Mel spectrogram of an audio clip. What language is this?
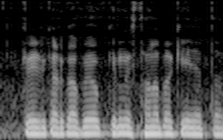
Hindi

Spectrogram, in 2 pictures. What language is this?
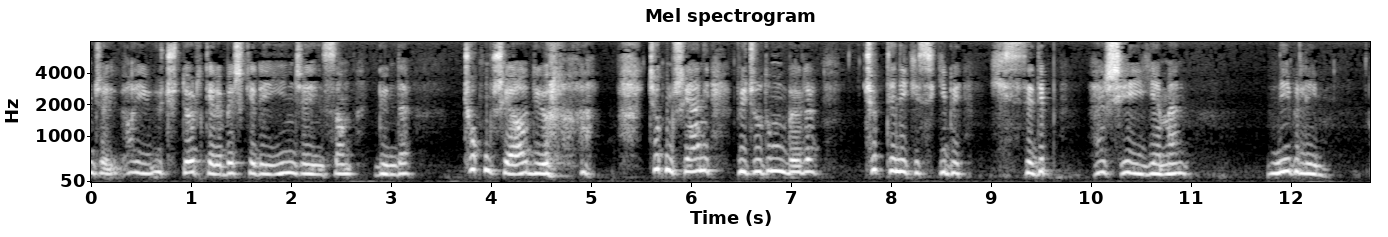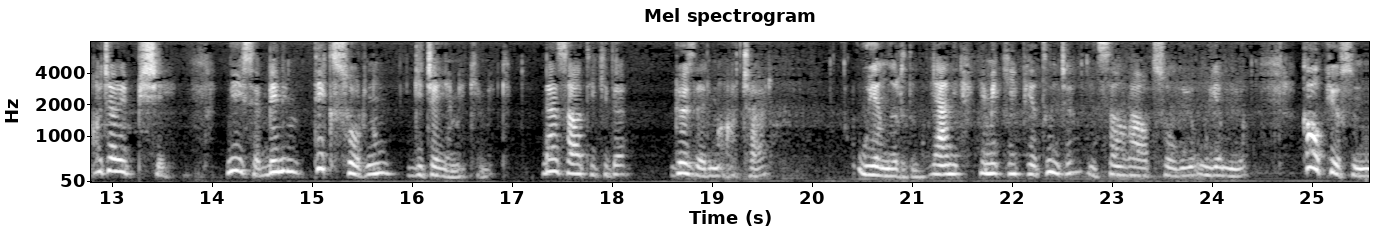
Turkish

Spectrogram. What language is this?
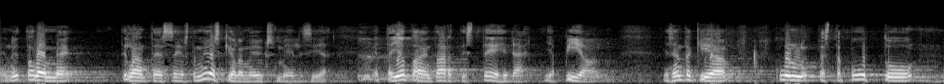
Finnish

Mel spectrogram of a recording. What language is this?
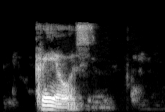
Esperanto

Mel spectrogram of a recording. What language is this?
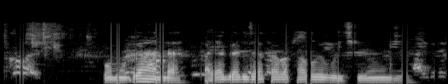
Ganda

